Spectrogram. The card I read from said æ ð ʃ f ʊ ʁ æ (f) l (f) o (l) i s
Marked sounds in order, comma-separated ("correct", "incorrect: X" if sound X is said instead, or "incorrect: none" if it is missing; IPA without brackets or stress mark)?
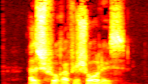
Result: correct, incorrect: ʃ, correct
